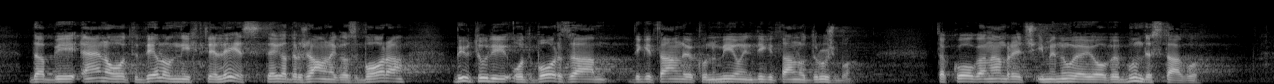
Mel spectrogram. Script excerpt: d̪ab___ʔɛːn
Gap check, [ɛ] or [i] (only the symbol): i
